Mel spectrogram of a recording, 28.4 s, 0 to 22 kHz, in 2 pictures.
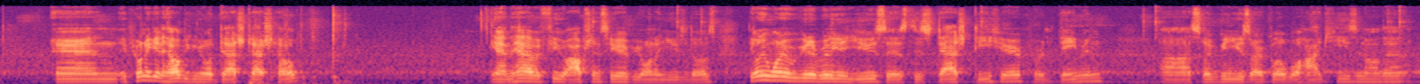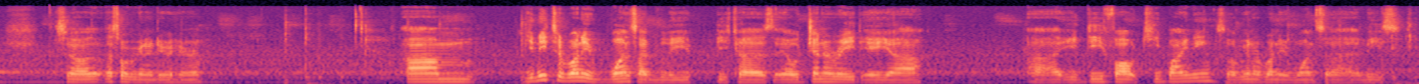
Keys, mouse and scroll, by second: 1.7-3.5 typing, 5.9-7.3 drag, 9.3 click, 11.4 click, 13.9 click, 17.3 ctrl+l, 27.4 Up, 28.1 BackSpace.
